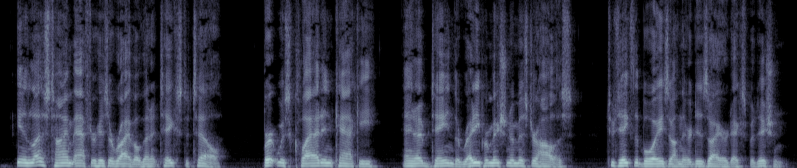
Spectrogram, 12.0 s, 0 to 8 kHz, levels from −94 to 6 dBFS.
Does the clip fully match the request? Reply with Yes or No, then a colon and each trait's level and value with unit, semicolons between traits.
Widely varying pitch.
No: average, 3.5 semitones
